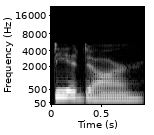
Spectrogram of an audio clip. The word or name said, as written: deodar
